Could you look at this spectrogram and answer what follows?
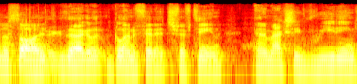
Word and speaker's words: Glenfiddich: So we were schmoozing before, our viewers, that the right way to pronounce it is Glenfiddich. Glenfiddich. Or Fiddich. It's a Gaelic pronunciation.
